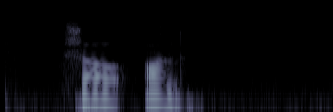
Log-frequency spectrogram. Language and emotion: Russian, neutral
